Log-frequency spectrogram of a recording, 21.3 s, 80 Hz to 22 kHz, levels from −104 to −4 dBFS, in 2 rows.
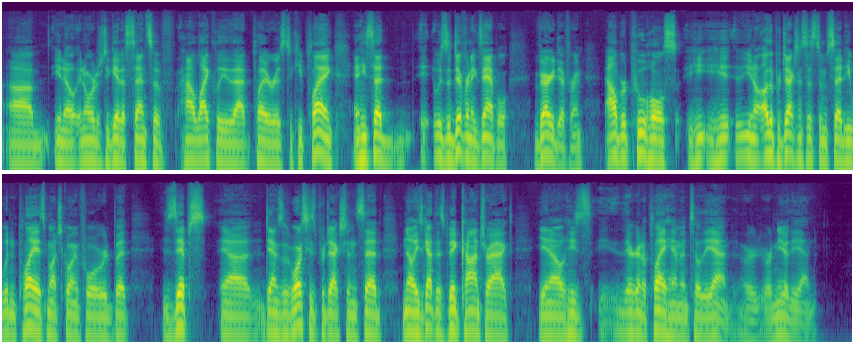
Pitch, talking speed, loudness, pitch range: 105 Hz, 210 wpm, -19 LUFS, 100-115 Hz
